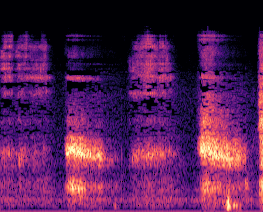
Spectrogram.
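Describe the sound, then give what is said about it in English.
Snoring from a monster in a Halloween trick-or-treating story, a few rhythmic snores that swing between louder, rougher rasps and softer airy breaths, with nothing else heard. “Then, one monster starts to snore.”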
